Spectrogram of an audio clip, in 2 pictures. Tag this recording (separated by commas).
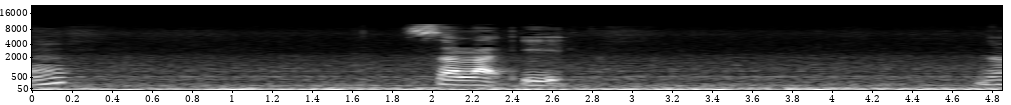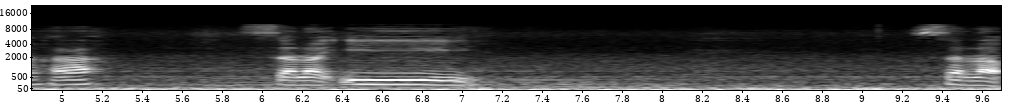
Speech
